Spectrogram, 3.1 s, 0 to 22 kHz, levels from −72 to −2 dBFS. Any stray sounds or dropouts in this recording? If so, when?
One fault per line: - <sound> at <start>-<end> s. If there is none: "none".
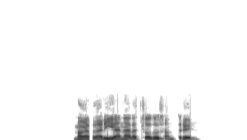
- dropout at 1.1-1.2 s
